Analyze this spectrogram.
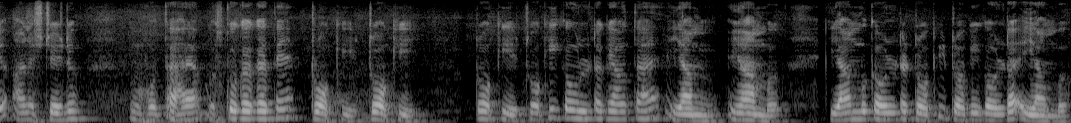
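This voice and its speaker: Teacher, very mellow dark tone, slow repetitive quiz reading, dull distant lo-fi recording. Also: mid-range voice. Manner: reads questions slowly, repeats key terms. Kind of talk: exam-prep lesson, mixing Hindi and English. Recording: dull lo-fi sound from off-mic.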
